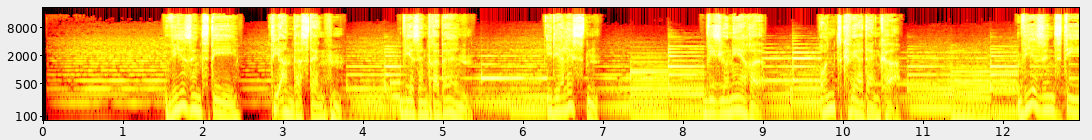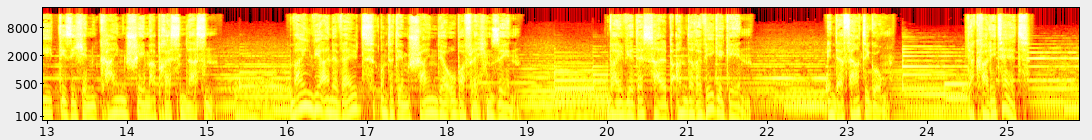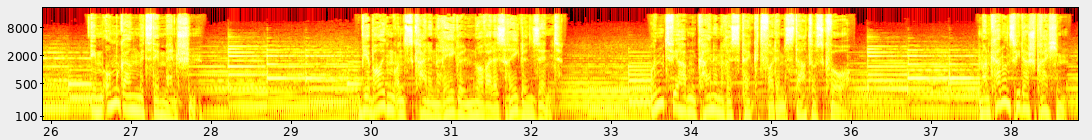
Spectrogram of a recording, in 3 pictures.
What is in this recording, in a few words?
german voice over male narrator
